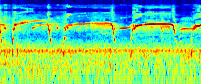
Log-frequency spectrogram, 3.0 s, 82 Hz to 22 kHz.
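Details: Decorah bald eagle filmed July 6, 2011, afternoon or evening: close, loud high whistles, long and gently rising with sharp falling ends, given in quick succession.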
